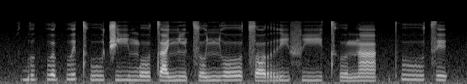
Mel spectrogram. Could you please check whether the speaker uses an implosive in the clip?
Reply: no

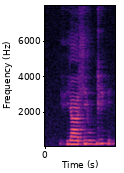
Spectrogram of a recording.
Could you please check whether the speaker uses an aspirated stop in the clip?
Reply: no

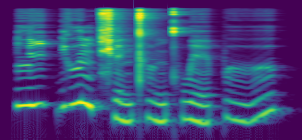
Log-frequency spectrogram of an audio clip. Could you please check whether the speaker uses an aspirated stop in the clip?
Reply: yes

